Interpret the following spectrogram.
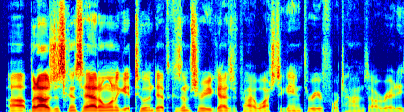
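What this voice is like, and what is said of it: Sick, rough-sounding voice. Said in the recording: “As you can maybe tell by my voice, ... I actually have been under the weather ... I'm sorry if my voice sounds terrible.”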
